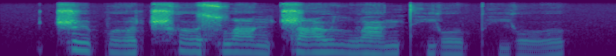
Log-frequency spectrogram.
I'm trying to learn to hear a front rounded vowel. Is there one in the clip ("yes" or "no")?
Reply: no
